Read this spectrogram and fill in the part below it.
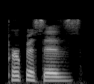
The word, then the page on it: purposes: British English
